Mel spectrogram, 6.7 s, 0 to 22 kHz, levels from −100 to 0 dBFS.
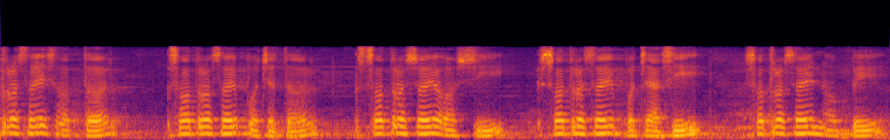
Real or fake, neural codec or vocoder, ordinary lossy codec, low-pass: fake; vocoder, 24 kHz, 100 mel bands, Vocos; none; 5.4 kHz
